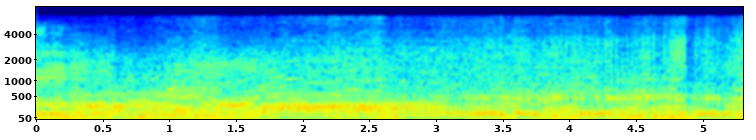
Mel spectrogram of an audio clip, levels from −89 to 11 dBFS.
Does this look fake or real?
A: fake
